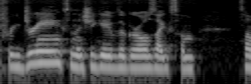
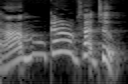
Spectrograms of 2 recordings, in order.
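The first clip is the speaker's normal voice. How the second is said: mock upset too; 6 semitones higher than usual. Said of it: "And I was like".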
